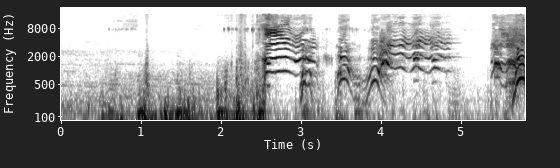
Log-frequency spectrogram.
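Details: Tiny Chihuahua puppy at a dog beach in California, intensely growling and barking while fighting off a Siberian Husky: rumbling noise, then a run of high, wavering yelping whines and sharp yips, with a person talking.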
